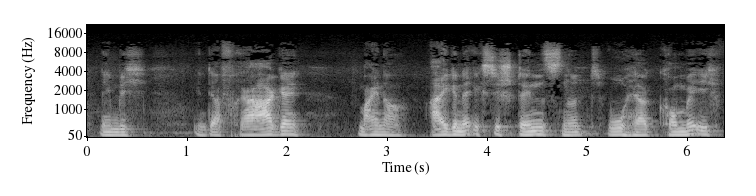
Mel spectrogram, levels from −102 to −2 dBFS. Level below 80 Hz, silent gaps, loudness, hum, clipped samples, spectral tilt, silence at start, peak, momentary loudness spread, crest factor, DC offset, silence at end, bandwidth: -54 dBFS; none; -26 LUFS; none; under 0.1%; -5 dB/octave; 0.15 s; -4 dBFS; 11 LU; 22 dB; under 0.1%; 0.05 s; 12 kHz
